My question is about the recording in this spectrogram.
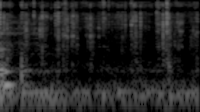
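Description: Thin plastic packaging crinkling faintly as it is handled, a scatter of small crackles.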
